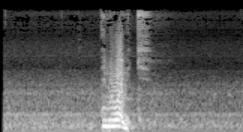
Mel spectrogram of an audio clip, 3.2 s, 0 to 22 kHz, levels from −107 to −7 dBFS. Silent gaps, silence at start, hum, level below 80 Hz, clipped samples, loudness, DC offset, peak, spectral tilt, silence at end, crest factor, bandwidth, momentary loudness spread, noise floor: none; 0.9 s; none; -44 dBFS; under 0.1%; -12 LUFS; under 0.1%; 0 dBFS; -7.5 dB/octave; 1.3 s; 16 dB; 16.5 kHz; 26 LU; -39 dBFS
